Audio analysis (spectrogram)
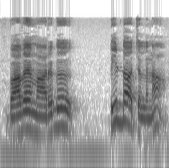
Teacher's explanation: ਟੇਢਾ ਡਡੇ ਨਾਲ ਨਹੀਂ ਬੋਲਣਾ ਟੇਢਾ ਨਹੀਂ ਕਹਿਣਾ ਟੇਢਾ ਢੱਡਾ ਲਾ ਕੇ ਉਚਾਰਨ ਕਰਨਾ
